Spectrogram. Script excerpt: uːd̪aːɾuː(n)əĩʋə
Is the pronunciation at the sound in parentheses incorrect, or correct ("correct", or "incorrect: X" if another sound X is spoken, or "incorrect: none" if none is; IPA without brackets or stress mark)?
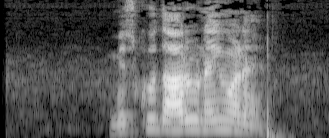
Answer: correct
